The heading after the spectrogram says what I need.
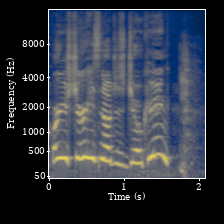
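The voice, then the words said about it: Mocking voice of a random online commenter. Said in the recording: “that's a great impression of someone, like, slipping into your notifications. Like, that's the voice I imagine in my head.”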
